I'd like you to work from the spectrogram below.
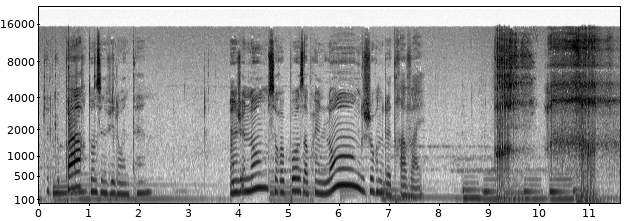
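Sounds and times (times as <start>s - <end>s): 
speech: 0.2s - 2.4s, 3.8s - 7.8s, 8.4s - 11.0s
man snoring loudly: 9.1s - 11.6s.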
